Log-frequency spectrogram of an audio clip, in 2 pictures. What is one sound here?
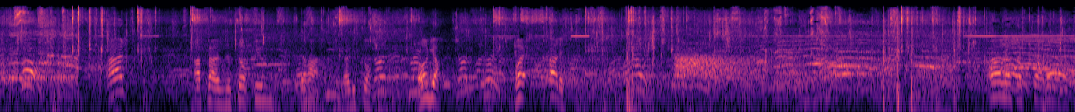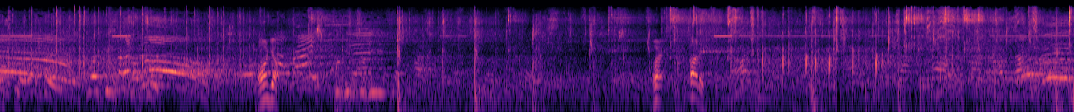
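Blades clash and click sharply as two fencers duel.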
